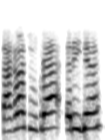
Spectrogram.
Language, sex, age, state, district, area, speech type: Bodo, female, 60+, Assam, Kokrajhar, rural, conversation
